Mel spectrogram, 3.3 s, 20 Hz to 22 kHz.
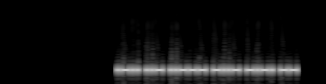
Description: Morse code, heard as a keyed tone, about 51 wpm, 700 Hz. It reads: LU2XCM
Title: DXCC-100 Call Signs - 6 Characters - 50wpm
